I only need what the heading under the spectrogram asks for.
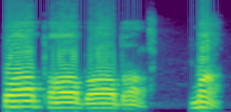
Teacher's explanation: प, फ, ब, भ, म को ओष्ठ से उच्चारण करते हैं।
